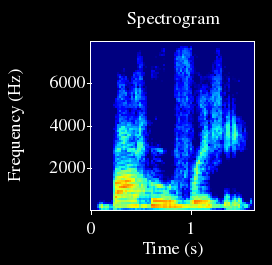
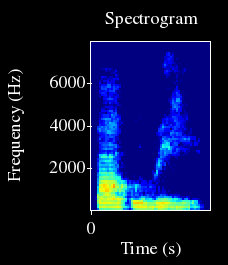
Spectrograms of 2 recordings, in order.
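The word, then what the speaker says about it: bahuvrihi: brow and red coat are all examples of Bahu rihi b a h u b r i h i baguri that is correct speller 13.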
